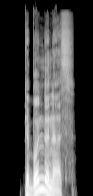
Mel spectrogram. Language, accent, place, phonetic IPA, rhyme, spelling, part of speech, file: German, Germany, Berlin, [ɡəˈbʊndənəs], -ʊndənəs, gebundenes, adjective, De-gebundenes.ogg
- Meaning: strong/mixed nominative/accusative neuter singular of gebunden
